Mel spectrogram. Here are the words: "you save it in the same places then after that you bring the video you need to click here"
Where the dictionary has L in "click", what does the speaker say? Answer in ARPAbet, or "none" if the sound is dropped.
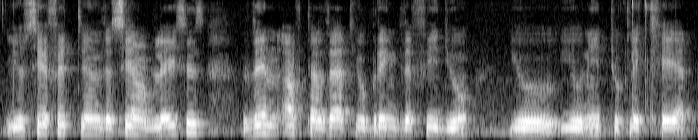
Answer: L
